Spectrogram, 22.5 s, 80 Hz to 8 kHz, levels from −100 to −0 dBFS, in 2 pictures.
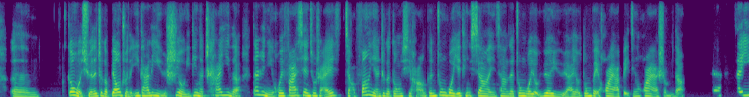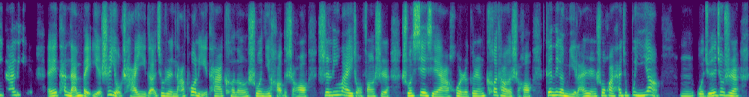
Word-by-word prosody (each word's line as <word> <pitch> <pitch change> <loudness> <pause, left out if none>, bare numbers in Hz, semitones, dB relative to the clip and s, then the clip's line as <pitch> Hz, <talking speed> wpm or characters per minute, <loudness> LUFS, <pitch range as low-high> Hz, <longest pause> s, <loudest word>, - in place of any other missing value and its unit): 嗯， 165 -3 -5 0.4
跟 270 +1 +4
我 205 - +5
学 180 - 0
的 195 - +2
这 230 - -1
个 180 - 0
标 245 +6 +4
准 195 -6 -2
的 - - -5
意 220 0 +3
大 220 0 +2
利 225 -1 +4
语 210 - -4
是 255 - -3
有 190 -7 +2
一 170 - -6
定 230 +1 +2
的 190 - 0
差 240 +3 -4
异 255 -3 -2
的， 220 +3 -4 0.2
但 310 0 -3
是 275 - -2
你 195 -7 +2
会 210 +5 +3
发 225 +1 0
现 235 0 0
就 220 - +2
是， 215 - -3
诶， 220 +1 0 0.2
讲 210 -1 -5
方 275 +1 -3
言 200 -6 +1
这 210 - -1
个 185 - -2
东 195 0 -1
西 195 - -7
好 - - -9
像 215 - -5
跟 205 +1 +4
中 245 +2 +1
国 230 -1 +4
也 195 - +3
挺 215 +1 -3
像。 200 -3 0
你 165 - -7
像 195 +2 -3
在 190 - -2
中 215 +2 +3
国 190 - +1
有 190 - 0
粤 205 0 +5
语 170 -3 -7
啊， 175 0 -4
有 180 - -5
东 205 0 +2
北 195 - -1
话 205 -2 -2
呀， 175 0 -3
北 - - -5
京 185 +1 -8
话 210 +1 -1
呀 160 - -5
什 195 - -8
么 - - -11
的。 - - -7 0.7
对 270 - -1
啊， - - -4
在 250 - -3
意 255 - -3
大 265 - -1
利， 275 - -6 0.4
诶， 230 - +4
它 290 - -3
南 225 0 +7
北 210 - +4
也 - - -3
是 305 - -2
有 - - +2
差 165 -1 -1
异 170 0 -4
的。 210 - 0
就 215 -1 +1
是 190 -2 0
拿 180 +1 -3
坡 270 +4 +1
里 205 - -1
他 190 -1 -2
可 185 -3 -5
能 160 +1 -4
说 200 0 0
你 190 +1 +1
好 - - -3
的 - - -10
时 - - -6
候 170 0 +1 0.2
是 250 - -1
另 275 +4 -1
外 240 -5 +2
一 - - +7
种 - - -5
方 180 +1 -4
式， 170 -3 -3 0.2
说 210 - +3
谢 225 +3 +5
谢 195 -5 +2
啊， 165 -1 -1
或 190 +3 -1
者 170 0 -4
跟 200 +3 0
人 200 +2 +1
客 260 - -3
套 225 -4 +1
的 - - -1
时 170 - -7
候， 170 0 -1 0.2
跟 260 0 +3
那 260 - +1
个 240 -4 +5
米 170 -5 +4
兰 180 +5 0
人 190 -2 +2
说 235 +5 -1
话 230 -1 +1
他 230 +3 -1
就 225 - -2
不 255 +4 -7
一 220 -1 +6
样。 235 -4 -1 0.3
嗯， 185 +2 -5
我 185 - 0
觉 200 +4 +4
得 - - +5
就 255 +2 -2
是， 225 -3 +3
呃 190 - -3
205 Hz, 365 characters per minute, -20 LUFS, 185-230 Hz, 0.7 s, 南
